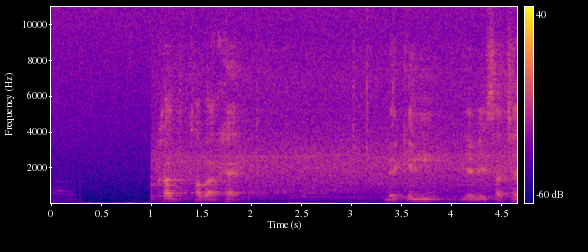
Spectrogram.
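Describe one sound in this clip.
A middle-aged man speaks calmly into a microphone close by.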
